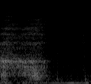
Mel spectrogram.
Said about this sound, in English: One second, let me take a sip of this coffee.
